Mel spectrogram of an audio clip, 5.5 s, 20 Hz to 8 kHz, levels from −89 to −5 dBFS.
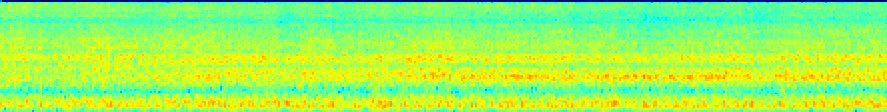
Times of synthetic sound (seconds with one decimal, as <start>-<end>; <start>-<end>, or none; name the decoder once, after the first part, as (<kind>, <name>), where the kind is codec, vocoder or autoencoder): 0.8-4.0 (autoencoder, DAC-VAE); 4.8-5.5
